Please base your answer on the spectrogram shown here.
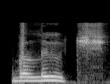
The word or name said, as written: baluch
